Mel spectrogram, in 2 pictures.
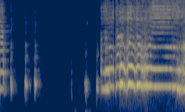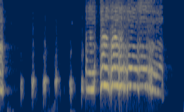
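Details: Rooster on a farm, its crow said to announce the start of the day: short clucks, then two long, loud, harmonic crows, each rising and holding before dropping at the end, separated by more quick clucks.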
